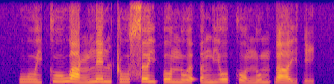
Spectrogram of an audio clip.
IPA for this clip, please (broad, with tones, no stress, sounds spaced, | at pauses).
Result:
w u˨˩˦ j k u˧˥ w a˨˩˦ ŋ n e˧ n ʈ u˧ s ə˧ j ʔ o˧ n u˨˩ ə̯ ʔ ə˧ ŋ j o˧ k o˨˩˨ n u˧ m ɗ aː˨˩ j ɗ i˨˩ k̚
